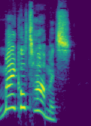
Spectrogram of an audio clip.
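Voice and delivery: very high, loud cartoon mouse voice. Answering a fill-in-the-blank question in a silly voice: sounding like Mickey Mouse. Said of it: "you sound more like Mickey Mouse now".

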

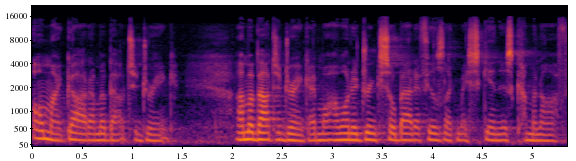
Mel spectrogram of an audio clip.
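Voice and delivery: plain

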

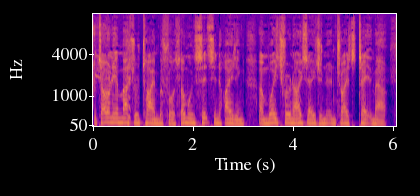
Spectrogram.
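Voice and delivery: words mushed as if mouth full of cheese. Quoting a man and mocking how he talks, in a mouth-full-of-cheese voice. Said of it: "He talks like he's got a mouth full of cheese".

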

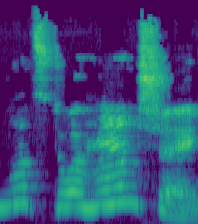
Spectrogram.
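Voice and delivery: stretched long with swooping pitch. Quoting Mobius hugging Loki in the show, doing Owen Wilson. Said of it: "I have a better Owen Wilson".

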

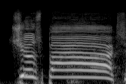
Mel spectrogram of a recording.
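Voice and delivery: mock very high, loud yell, "box" drawn out. Retelling how a 60-year-old man yelled at a girl, imitating him yelling. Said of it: "just starts yelling".

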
